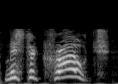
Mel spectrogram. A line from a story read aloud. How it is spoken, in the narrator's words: Harry shouted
